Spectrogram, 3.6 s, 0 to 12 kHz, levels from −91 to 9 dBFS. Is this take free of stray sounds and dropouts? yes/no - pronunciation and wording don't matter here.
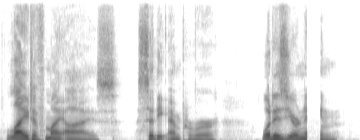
no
